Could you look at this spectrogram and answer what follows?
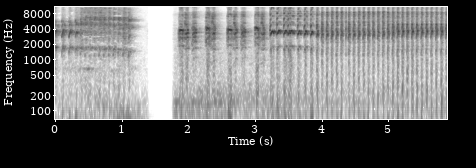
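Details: Long-tailed shrike in a tutor recording for training other shrikes, singing in kuntilanak and gereja styles with full ngekek chatter: a harsh buzzy squawk, a short silence, scratchy bursts, then a fast steady run of sharp ticking notes.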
